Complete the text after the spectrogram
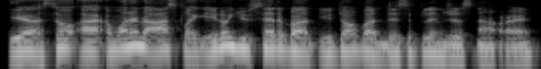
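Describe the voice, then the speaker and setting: A man's voice: mid-range voice, fast talker, darkish tone, dry recording, studio quality. A man from Singapore, hosting an interview and asking questions with hesitant fillers. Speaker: host. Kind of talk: casual interview conversation.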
